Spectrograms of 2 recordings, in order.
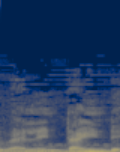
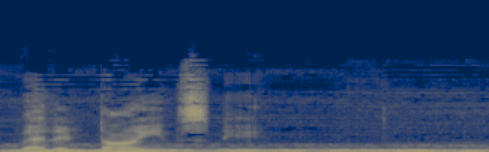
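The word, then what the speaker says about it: Valentine's Day: नाम पर गौर करें इसे जो आम कहा जाता है यह वैलेंटाइन डे है लेकिन हकीकत में जो इसका प्रोनाउंस एशन है वह है वैलेंटाइंस डे य एक वैलेंटाइन वाला दिन है और उस बदबख्त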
